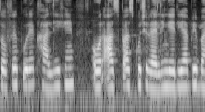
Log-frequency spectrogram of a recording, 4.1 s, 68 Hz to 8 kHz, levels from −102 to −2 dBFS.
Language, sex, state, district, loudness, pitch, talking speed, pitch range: Hindi, female, Chandigarh, Chandigarh, -21 LUFS, 200 Hz, 175 wpm, 200-215 Hz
